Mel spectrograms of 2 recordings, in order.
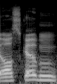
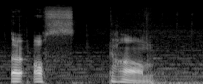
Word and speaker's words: Oscam: Thank you, Oscar, for being here. Oscram? Oscam. That's how you say it.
